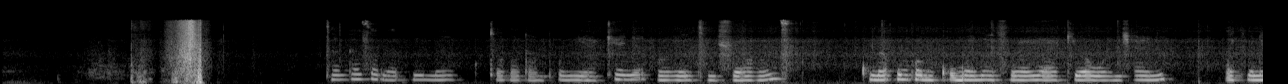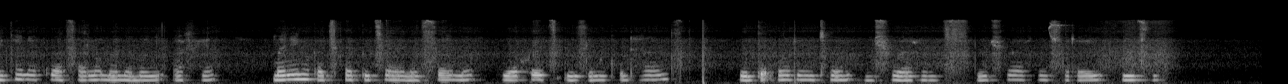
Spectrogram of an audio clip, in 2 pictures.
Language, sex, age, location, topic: Swahili, female, 25-35, Mombasa, finance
